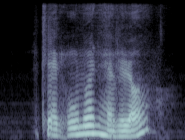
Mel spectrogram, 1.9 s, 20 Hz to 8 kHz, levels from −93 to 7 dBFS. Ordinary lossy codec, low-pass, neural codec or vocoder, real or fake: none; 7.2 kHz; codec, 16 kHz in and 24 kHz out, 0.6 kbps, FireRedTTS-2 codec; fake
